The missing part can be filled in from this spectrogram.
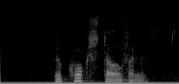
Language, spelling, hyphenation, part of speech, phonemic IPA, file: Dutch, bekokstoven, be‧kok‧sto‧ven, verb, /bəˈkɔkstoːvə(n)/, Nl-bekokstoven.ogg
- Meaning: to devise, to machinate, to concoct (to plan maliciously)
